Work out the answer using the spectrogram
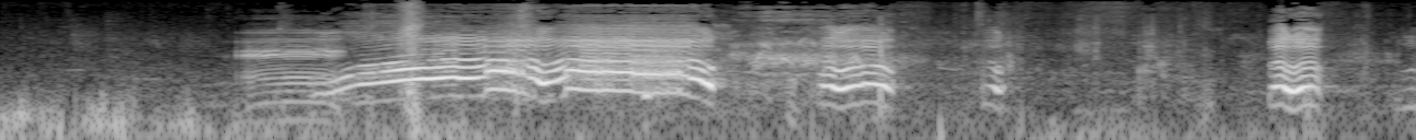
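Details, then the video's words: Goat making loud, wavering bleats: a long harmonic-rich cry rising then sagging over about two seconds, followed by shorter quavering bleats and a final brief cry, with some human voices in the background. "Goat starts making weird noises whilst filming!"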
